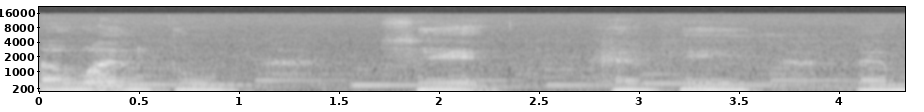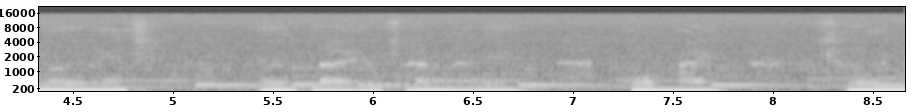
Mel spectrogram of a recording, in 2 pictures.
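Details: 38-year-old man diagnosed with amyotrophic lateral sclerosis, a progressive motor neuron disease; dysarthria in ALS.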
